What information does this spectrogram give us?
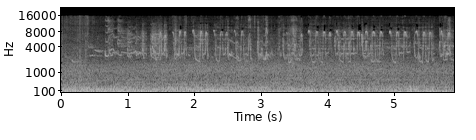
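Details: Newly hatched nestlings in a clay nest box, possibly sparrows, being fed by their mother give a rapid, insistent stream of thin, high chirps, several each second, over steady low rumbling background noise.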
